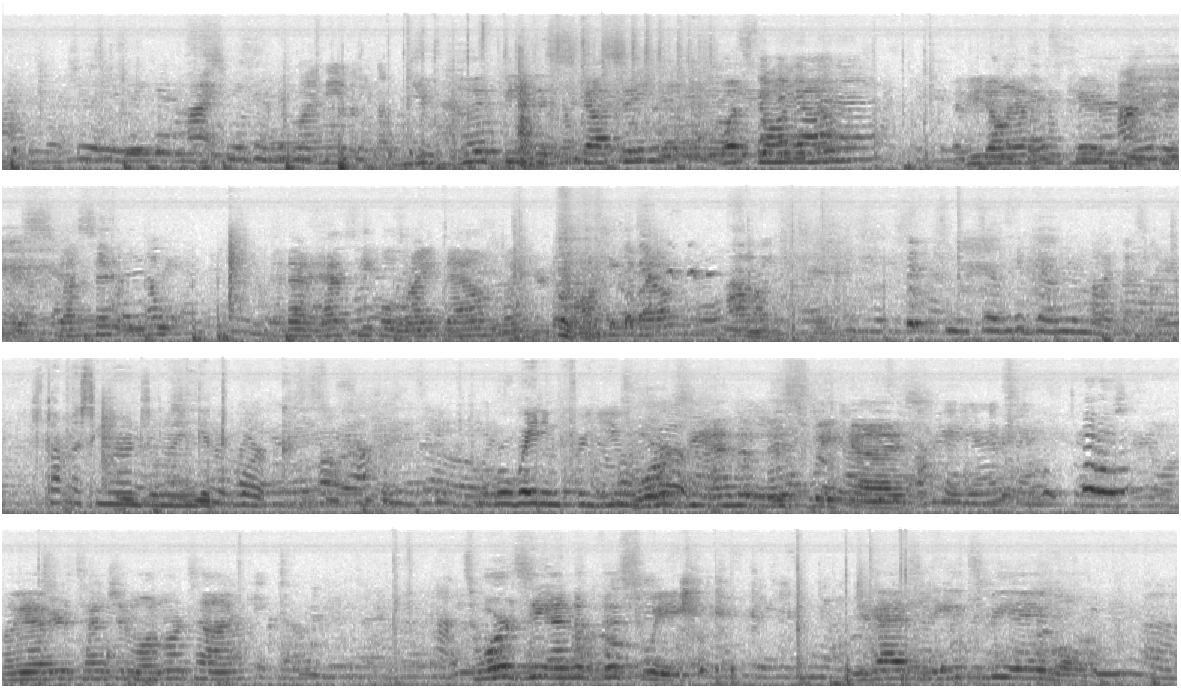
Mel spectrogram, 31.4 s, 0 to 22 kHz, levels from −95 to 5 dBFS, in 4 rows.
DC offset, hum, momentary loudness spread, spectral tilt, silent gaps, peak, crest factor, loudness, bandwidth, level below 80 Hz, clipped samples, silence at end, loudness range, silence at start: under 0.1%; none; 13 LU; -6.5 dB/octave; none; -10 dBFS; 20 dB; -29 LUFS; 16 kHz; -40 dBFS; under 0.1%; 0 s; 5 LU; 0 s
